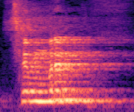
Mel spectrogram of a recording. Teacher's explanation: ਜਿਹੜੀ ਸਿਹਾਰੀ ਮੰਮੇ ਨੂੰ ਲੱਗੀ ਹੋਈ ਹੈ ਨਾ, ਉਹ ਤੁਸੀਂ ਰਾਰੇ ਨੂੰ ਉਚਾਰਨ ਕਰਨੀ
